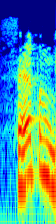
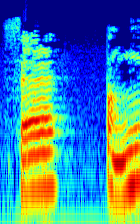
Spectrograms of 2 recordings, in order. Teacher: ਅਜੂਨੀ ਵੱਖਰਾ ਬੋਲਣਾ ਹੈ ਸੈਭੰ ਇਕੱਠਾ ਕਹਿਣਾ ਹੈ। ਸੈ ਭੰ ਨਹੀਂ ਕਹਿਣਾ ਹੈ। ਸੈਭੰ ਜਾਂ ਕਈ ਗਗਾ ਲਾ ਦਿੰਦੇ ਹਨ ਸੈਭੰਗ ਕਹਿ ਜਾਂਦੇ ਹਨ ਇਹ ਤਾਂ ਬਿਲਕੁਲ ਹੀ ਅਸ਼ੁੱਧ ਹੈ।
